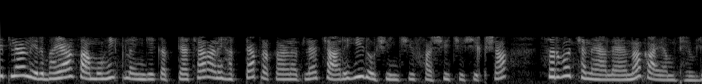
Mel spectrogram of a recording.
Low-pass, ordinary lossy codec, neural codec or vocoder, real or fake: 3.6 kHz; none; none; real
